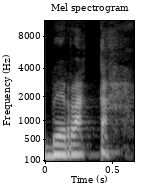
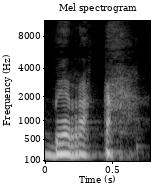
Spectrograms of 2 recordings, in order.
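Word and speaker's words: ברכה: yaitu hei gitu ya Sehingga bacanya jadi berak kah sebetulnya berkat itu bahasa ibraninya adalah berak kah oke nah apa sih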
